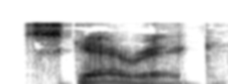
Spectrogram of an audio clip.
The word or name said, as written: skerrick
